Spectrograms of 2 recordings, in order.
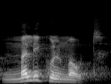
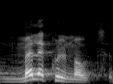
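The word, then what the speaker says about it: ملك الموت: and we pronounce this word correctly it's not malikul mode as many people pronounce it malik means king in in the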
